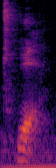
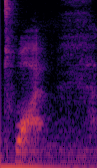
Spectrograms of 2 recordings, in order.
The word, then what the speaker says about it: twat: So so we here in the United States we usually pronounce it twat. Right. Right, the word twat. But the UK it's twat. Twat. It's more like twat. Like it's not like we say twat like a TWOT, spelled TWAT, but it's more like twat instead of twat.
